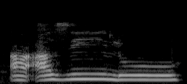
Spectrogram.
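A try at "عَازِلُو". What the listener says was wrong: আর জিতেও টান হবে, লুতেও টান হবে, আজিলু।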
